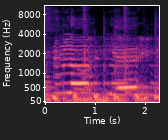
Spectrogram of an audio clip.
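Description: Live reggae band playing: a vocalist sings long held notes over a steady bass line, electric guitar and drum kit with regular cymbal strikes.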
